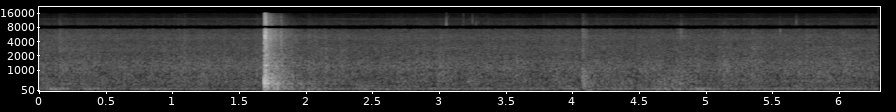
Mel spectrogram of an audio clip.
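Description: A single sharp metal clack about two seconds in, then a faint tap about four seconds in, from the hood latch and sheet-metal hood side panel of a 1929 Ford Model A being unlatched and swung open, over steady room tone.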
